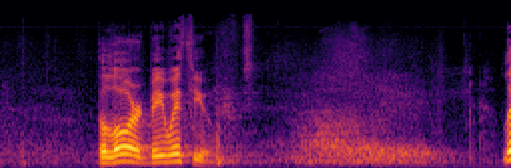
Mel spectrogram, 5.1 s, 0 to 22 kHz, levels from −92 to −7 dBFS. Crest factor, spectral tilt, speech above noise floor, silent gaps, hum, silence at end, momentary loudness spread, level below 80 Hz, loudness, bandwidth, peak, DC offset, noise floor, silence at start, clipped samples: 20 dB; -6.5 dB/octave; 36 dB; none; none; 0 s; 24 LU; -70 dBFS; -21 LUFS; 13 kHz; -4 dBFS; under 0.1%; -57 dBFS; 1 s; under 0.1%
